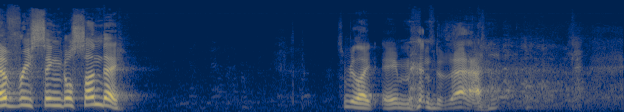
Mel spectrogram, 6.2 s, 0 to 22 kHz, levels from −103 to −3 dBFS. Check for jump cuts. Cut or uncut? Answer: uncut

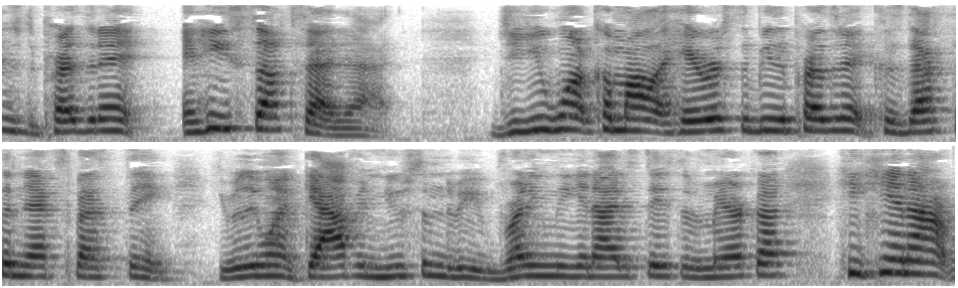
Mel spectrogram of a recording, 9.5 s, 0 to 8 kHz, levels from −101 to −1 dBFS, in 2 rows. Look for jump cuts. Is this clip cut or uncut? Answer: uncut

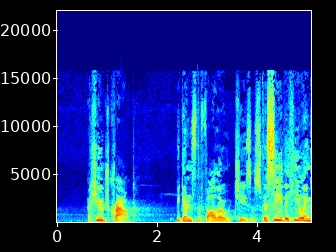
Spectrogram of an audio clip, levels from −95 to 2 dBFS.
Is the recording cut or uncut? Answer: cut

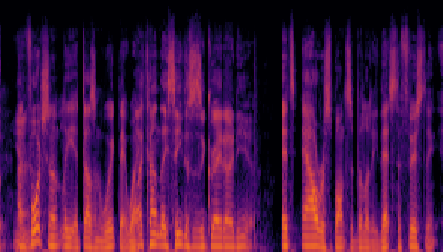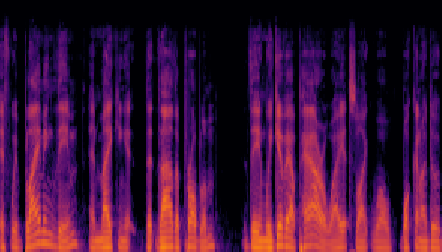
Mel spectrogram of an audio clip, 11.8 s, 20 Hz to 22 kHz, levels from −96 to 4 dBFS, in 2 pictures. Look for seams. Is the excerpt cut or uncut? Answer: uncut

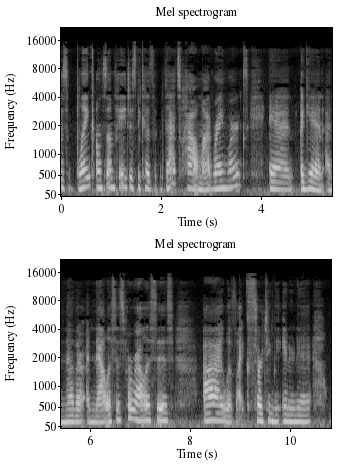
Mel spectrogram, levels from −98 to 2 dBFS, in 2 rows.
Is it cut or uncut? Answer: uncut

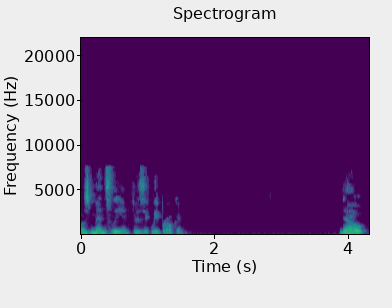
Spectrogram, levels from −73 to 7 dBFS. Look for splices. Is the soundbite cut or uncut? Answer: uncut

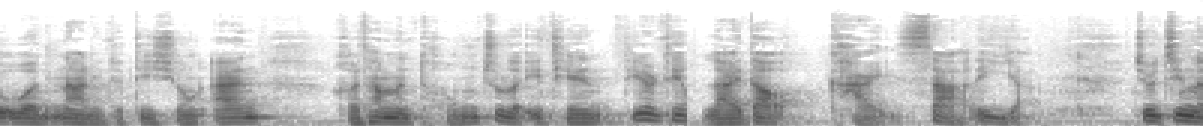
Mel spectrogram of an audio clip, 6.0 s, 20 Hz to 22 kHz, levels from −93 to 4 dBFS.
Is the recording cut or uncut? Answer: cut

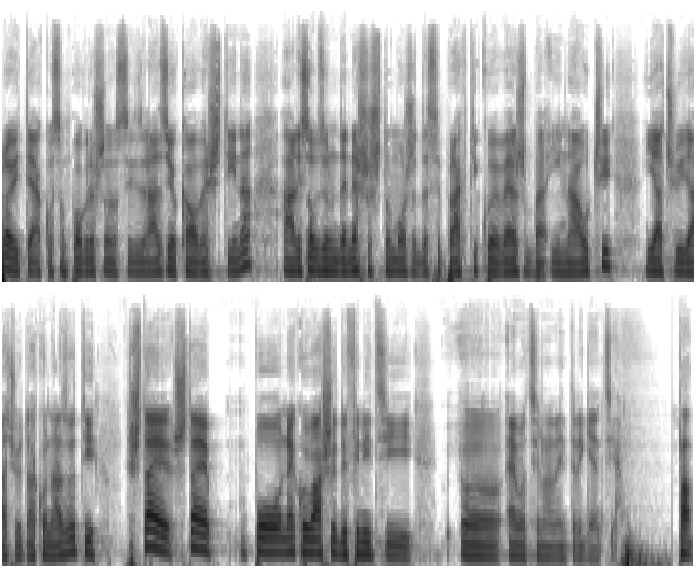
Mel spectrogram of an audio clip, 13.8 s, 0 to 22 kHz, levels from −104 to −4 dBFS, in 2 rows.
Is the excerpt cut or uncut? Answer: uncut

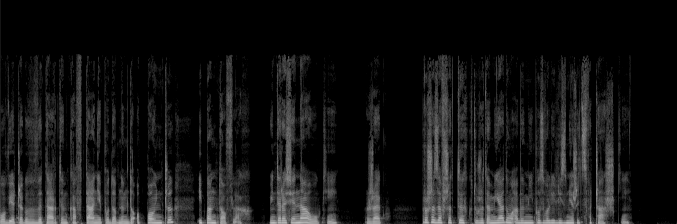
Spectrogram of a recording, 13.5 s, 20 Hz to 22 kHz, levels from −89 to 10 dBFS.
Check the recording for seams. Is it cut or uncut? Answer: cut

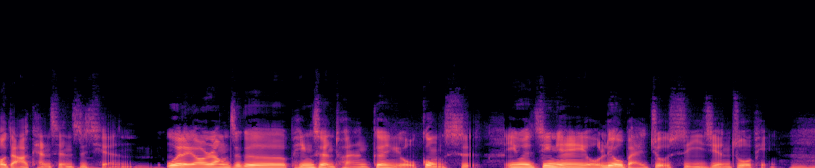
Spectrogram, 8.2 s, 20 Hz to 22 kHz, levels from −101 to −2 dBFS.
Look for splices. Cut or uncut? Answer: cut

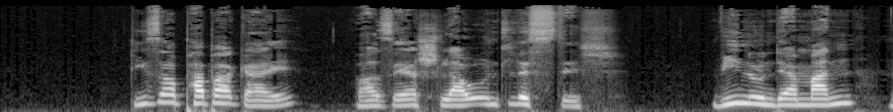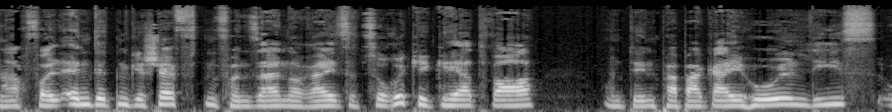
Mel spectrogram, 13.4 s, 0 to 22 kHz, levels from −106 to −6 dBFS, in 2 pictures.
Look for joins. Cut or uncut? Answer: uncut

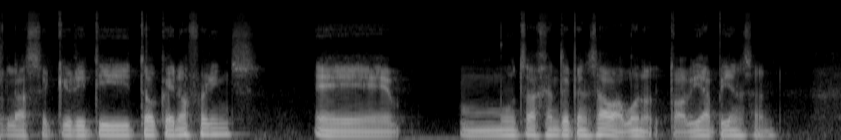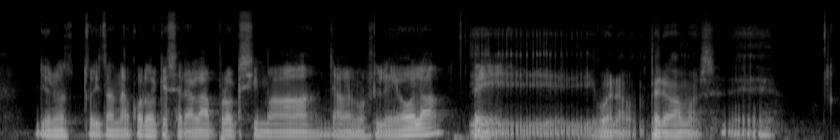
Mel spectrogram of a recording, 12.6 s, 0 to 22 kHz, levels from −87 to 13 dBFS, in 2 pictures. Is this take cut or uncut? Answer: cut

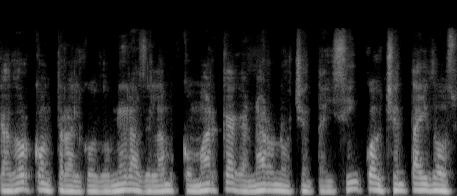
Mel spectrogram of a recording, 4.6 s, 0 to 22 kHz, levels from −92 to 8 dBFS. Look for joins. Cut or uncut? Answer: uncut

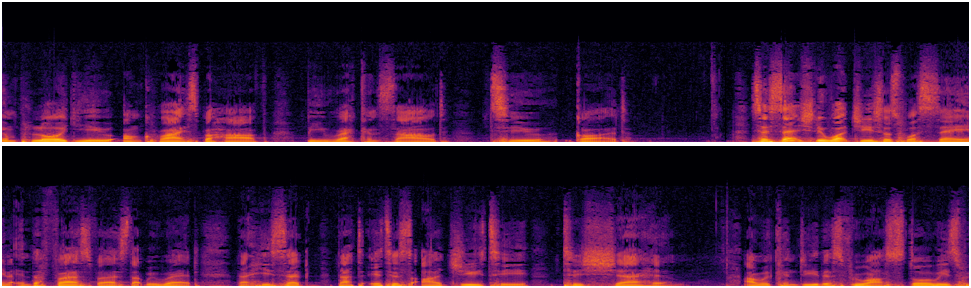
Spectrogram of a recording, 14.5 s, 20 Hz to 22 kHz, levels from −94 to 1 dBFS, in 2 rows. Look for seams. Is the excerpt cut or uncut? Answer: cut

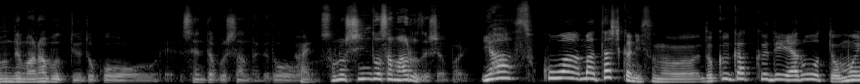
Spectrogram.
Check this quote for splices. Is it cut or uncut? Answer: cut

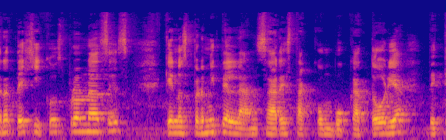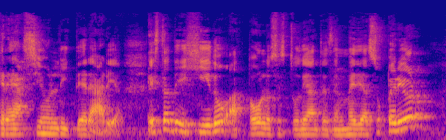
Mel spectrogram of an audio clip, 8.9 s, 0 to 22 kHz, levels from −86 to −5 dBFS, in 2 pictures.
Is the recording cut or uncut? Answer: cut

